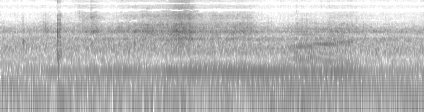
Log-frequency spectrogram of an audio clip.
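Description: A steady low mechanical hum holding one pitch, with a single light click about a quarter second in.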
